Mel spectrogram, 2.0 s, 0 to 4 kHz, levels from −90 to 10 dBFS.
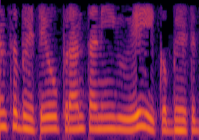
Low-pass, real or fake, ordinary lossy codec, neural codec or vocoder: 3.6 kHz; real; none; none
